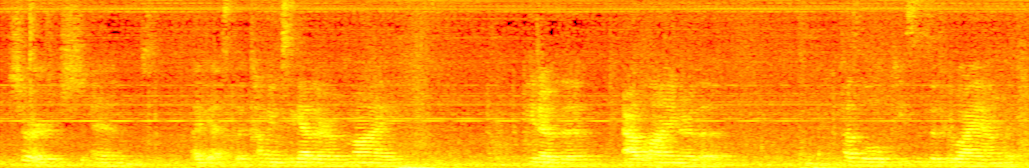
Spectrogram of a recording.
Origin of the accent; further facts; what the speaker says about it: East Coast, United States; and I'm from the East Coast, and so fall is very different here than, you know, no maple trees really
